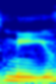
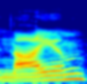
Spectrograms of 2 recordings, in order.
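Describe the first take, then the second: First: The name ends with a v sound. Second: The name ends with an m sound. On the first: This is how the name is really said. The speaker calls it right. "but it's Neve. M H is V" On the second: This is how most people say it. The speaker calls it wrong. "usually people pronounce it"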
